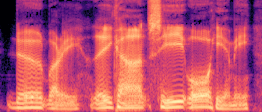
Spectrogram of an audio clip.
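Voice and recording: A man's put-on character voice, gruff and raspy, very deep and low in pitch with very wide pitch swings, at a very slow pace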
